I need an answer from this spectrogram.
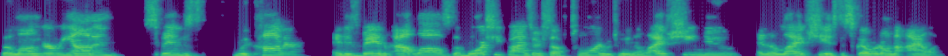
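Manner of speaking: ordinary delivery, nothing marked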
